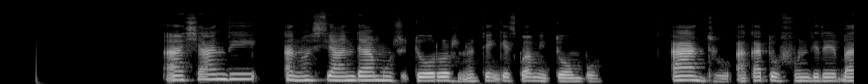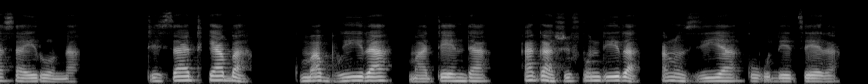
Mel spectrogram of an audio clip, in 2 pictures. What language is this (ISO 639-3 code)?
ndc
